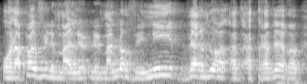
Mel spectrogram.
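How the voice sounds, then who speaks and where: A man's voice: a little high, fast talker, bright, forceful tone. A man on a televised political debate panel, defending his side insistently and talking over the others. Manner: insistent, talks over others, repeats "s'il vous plaît".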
